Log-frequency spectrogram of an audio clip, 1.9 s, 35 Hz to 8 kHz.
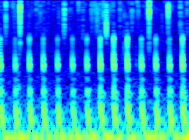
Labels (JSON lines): {"label": "biophony, knock", "recorder": "SoundTrap 300"}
